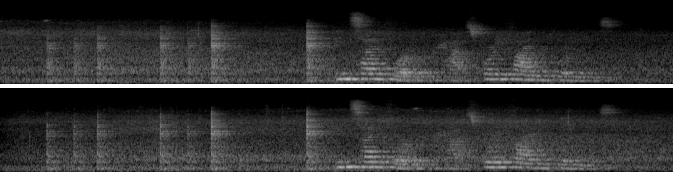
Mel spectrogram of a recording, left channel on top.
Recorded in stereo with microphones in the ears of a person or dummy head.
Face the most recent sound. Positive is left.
turn(degrees=20)  # may be behind; listen again after turning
